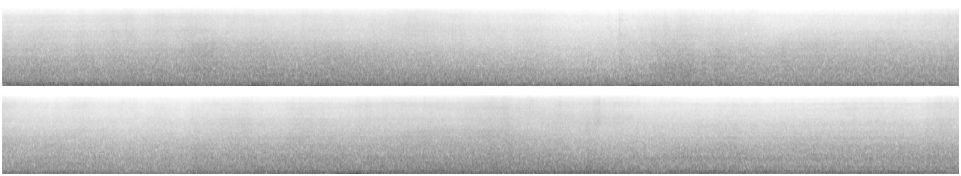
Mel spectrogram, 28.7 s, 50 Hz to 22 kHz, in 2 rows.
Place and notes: Chesil Beach 2pm 11-05-14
